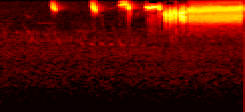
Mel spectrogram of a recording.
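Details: Belding's Savannah Sparrow (Passerculus sandwichensis beldingi), a breeding-season resident of coastal salt marshes, song: a few very high, thin introductory chips, then a sibilant buzzy trill ending in a long insect-like hiss.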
